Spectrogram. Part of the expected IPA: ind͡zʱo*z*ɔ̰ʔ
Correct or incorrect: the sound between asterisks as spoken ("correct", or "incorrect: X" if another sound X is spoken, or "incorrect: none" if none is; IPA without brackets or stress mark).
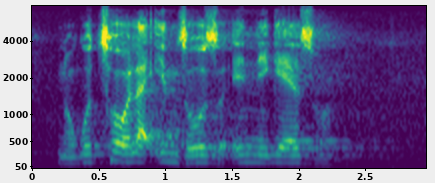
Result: correct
